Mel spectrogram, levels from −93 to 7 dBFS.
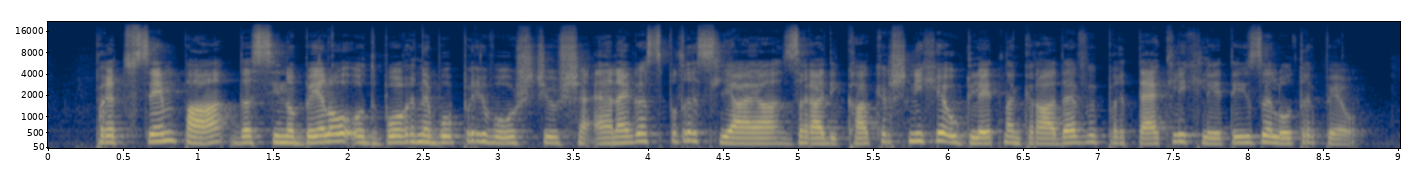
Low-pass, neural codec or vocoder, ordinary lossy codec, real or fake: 19.8 kHz; vocoder, 44.1 kHz, 128 mel bands every 512 samples, BigVGAN v2; none; fake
